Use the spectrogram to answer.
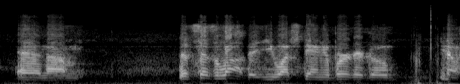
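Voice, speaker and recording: Background noise is noticeable throughout. The man talks at a fairly quick clip. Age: 30s. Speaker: golf caddie. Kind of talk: casual chat.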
